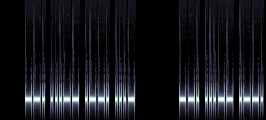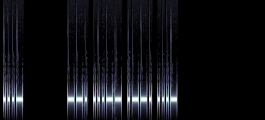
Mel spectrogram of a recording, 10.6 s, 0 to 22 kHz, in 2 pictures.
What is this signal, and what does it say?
Morse code, heard as a keyed tone, about 28 wpm, 700 Hz. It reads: G3PV G3PV G3PV
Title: DXCC-100 Call Signs - 4 Characters - Repeated 3x - 28wpm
